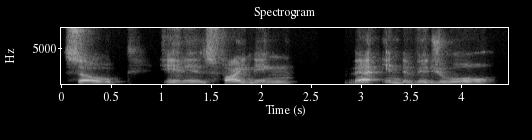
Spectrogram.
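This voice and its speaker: A man with a fairly low voice interviews a participant over a video call. He rambles and circles back with many fillers and restarts. His voice carries a roomy echo. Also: level tone, takes it slowly, warm tone. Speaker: program facilitator and interviewer. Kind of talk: conversational interview.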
